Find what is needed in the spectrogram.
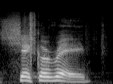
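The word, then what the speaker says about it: shekere: is this this is uh a Shaker Ray uh the way every we say it here in the States but in Cuba they call it you know so they spelled it c-h-e-k-e-r-e but we spell it over here s-h-e-k-e-r-e and and it's a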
